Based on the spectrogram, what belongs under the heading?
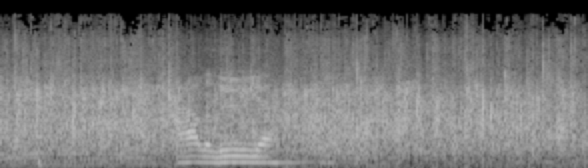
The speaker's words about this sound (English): Can we give him a hand clap of praise tonight?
